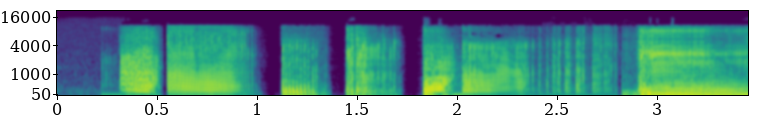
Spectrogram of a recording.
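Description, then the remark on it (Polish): A string of loud fart sounds in quick succession, let out by a witch after landing on her bottom: several short, buzzy bursts followed by a longer, drawn-out one at the end, with no talking. “Wylądowała prosto na tyłku i wtedy wypuściła kolejnego bąka.”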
